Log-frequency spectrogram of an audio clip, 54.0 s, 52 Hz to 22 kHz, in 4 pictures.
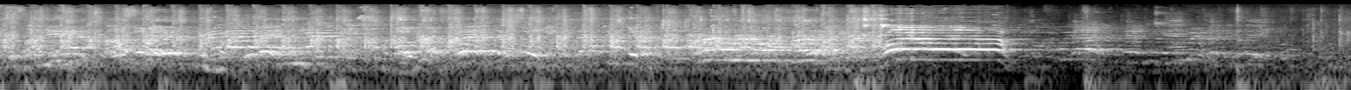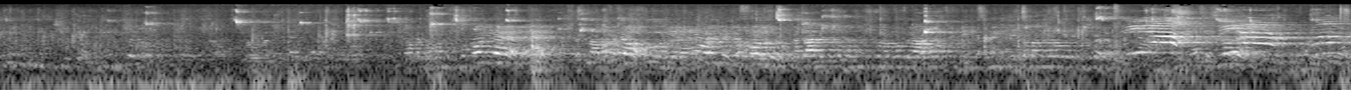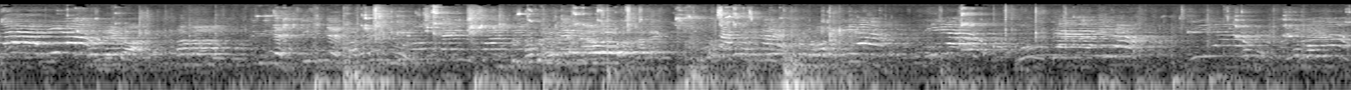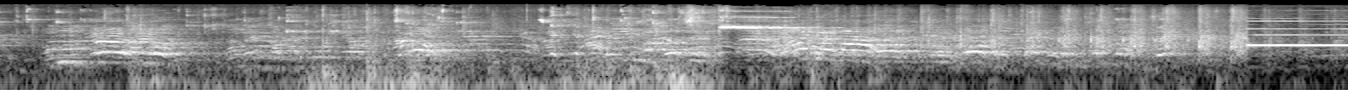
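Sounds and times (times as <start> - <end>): players shouting: 0.0 - 11.3
ball kicked and bouncing on court: 30.1 - 30.9, 31.7 - 35.2, 43.6 - 47.6.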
